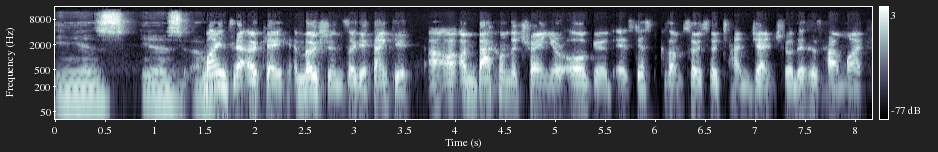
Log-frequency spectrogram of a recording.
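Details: Adult dentist who stutters, in conversation with another dentist who stutters, with audible part-word and word repetitions; stuttering.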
